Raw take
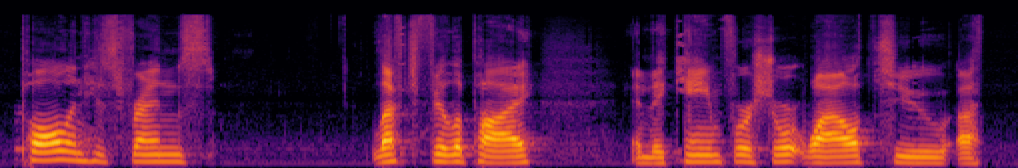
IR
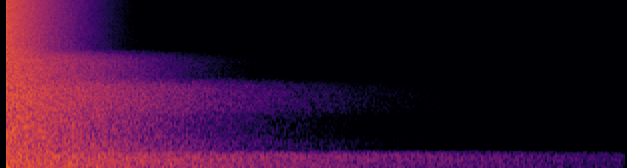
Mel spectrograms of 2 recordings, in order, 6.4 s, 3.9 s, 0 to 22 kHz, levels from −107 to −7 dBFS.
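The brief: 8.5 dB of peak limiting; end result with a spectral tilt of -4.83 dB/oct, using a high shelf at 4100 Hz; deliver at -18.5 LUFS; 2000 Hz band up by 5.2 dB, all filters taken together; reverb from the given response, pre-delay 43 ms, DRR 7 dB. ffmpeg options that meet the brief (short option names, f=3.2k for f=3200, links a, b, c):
-filter_complex "[0:a]equalizer=f=2k:t=o:g=5.5,highshelf=f=4.1k:g=7.5,alimiter=limit=-17.5dB:level=0:latency=1,asplit=2[a][b];[1:a]atrim=start_sample=2205,adelay=43[c];[b][c]afir=irnorm=-1:irlink=0,volume=-20dB[d];[a][d]amix=inputs=2:normalize=0,volume=12dB"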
